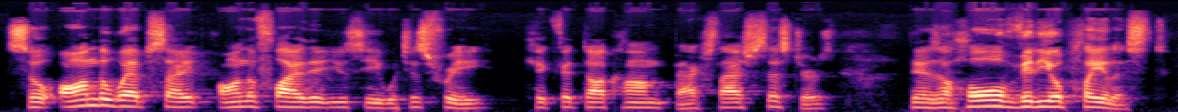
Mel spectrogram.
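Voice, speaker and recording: A man who is a fitness trainer, giving an informal, energetic talk to a small audience. He quizzes the listeners and tags many points with "right?". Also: on the high side, normal speed. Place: hair and skin salon, indoors.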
